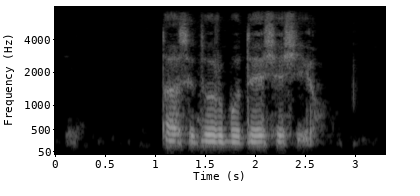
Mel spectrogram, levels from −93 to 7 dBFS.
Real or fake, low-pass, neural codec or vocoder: real; 7.2 kHz; none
